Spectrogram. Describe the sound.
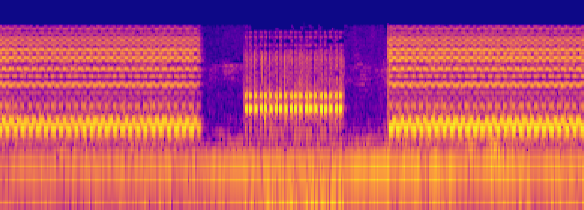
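A telephone ringing: loud, steady electronic ring tones stop briefly for a fast, trilling bell-like burst. The steady ringing then returns, with no voices.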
